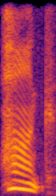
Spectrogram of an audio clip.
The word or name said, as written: hunk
